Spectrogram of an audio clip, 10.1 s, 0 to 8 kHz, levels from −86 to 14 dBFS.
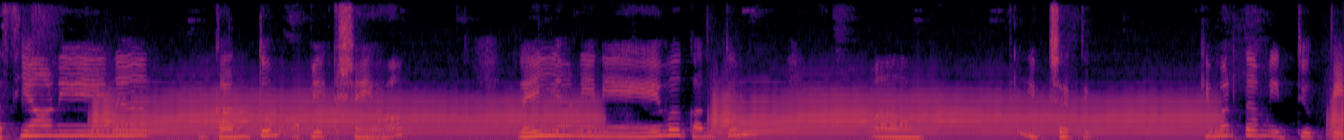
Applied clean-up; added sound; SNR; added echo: none; Trumpet; 1 dB; none.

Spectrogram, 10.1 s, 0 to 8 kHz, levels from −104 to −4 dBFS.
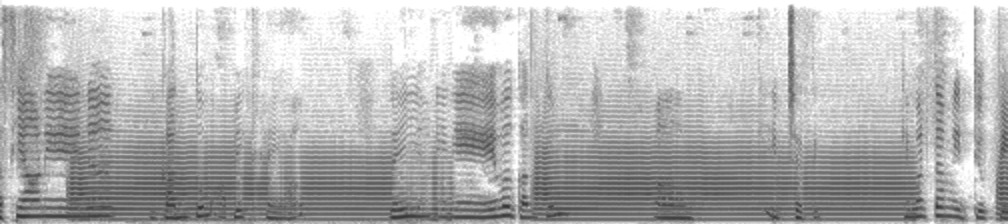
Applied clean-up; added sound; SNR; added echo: neural mask model RNNoise.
